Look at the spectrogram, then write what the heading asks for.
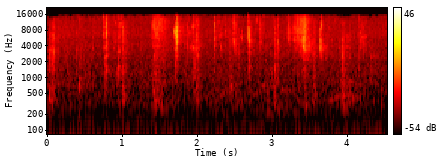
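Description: Close-miked chewing with irregular crisp crunches and mouth clicks from people eating rice and crunchy fried papad by hand.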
